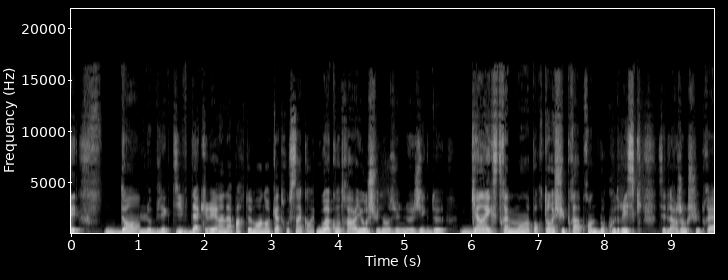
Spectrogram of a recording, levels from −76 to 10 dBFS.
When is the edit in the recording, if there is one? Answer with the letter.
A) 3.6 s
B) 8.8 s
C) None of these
A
